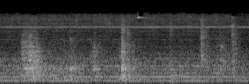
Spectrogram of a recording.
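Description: Water running steadily from a sink faucet into a sink, with two brief splashes, one about a quarter second in and one just after a second.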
